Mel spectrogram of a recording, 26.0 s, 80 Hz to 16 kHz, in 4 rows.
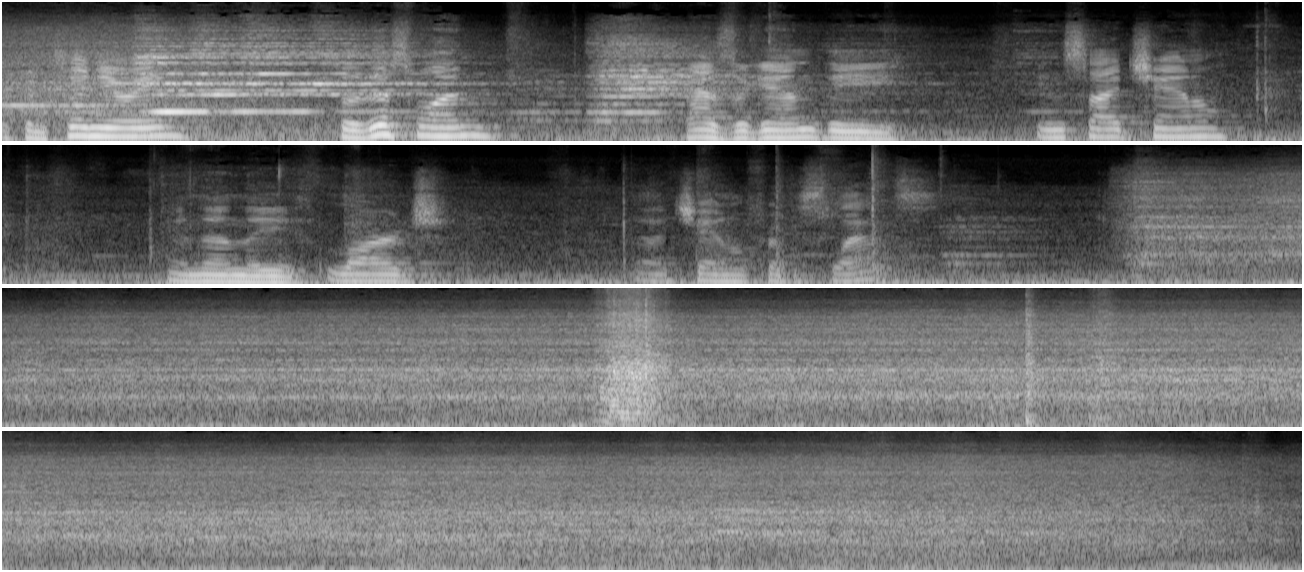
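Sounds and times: loud steady hissing: 0:12.1 - 0:26.0.

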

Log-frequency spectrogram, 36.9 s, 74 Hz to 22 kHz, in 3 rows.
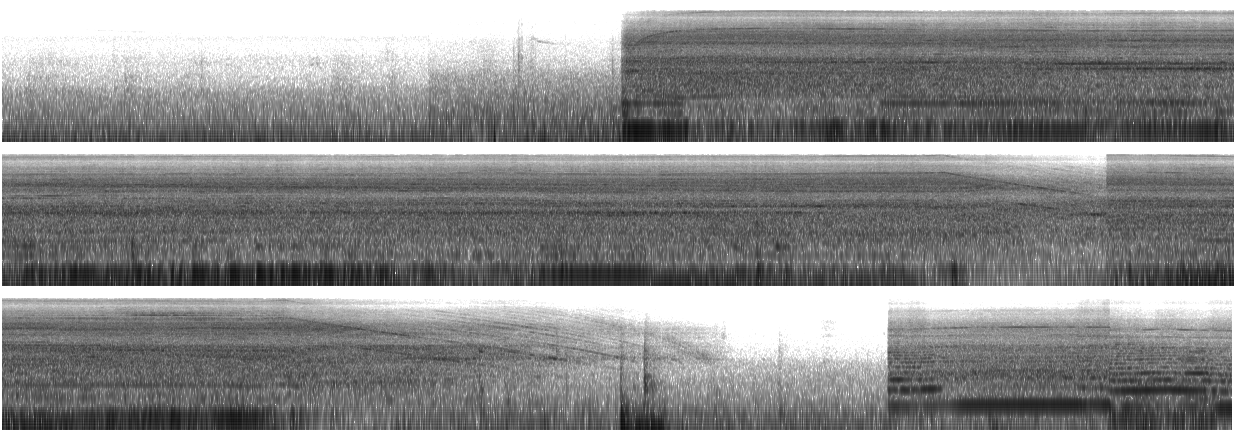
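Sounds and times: circular saw cutting board: 0:06.0 - 0:31.9, 0:33.5 - 0:36.9
thump: 0:30.8 - 0:31.4.

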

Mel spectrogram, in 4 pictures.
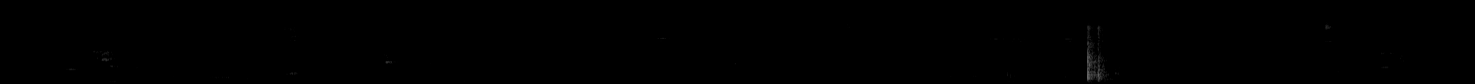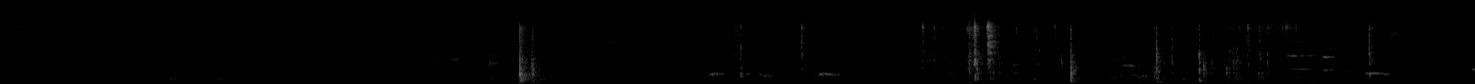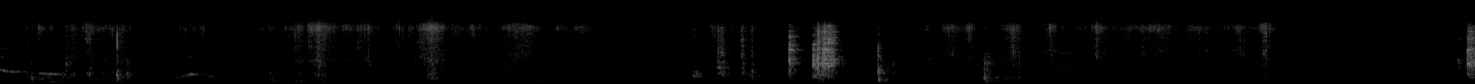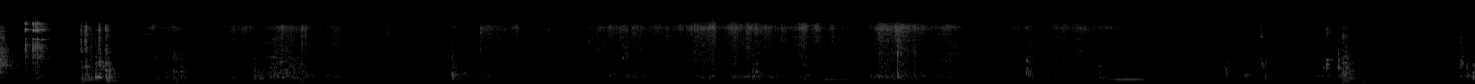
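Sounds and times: plastic wrapping crinkling: 0:24.0 - 0:28.6, 0:29.5 - 0:37.0, 0:38.4 - 0:43.2, 0:45.5 - 0:57.5
cardboard rustling: 0:45.6 - 0:55.8.

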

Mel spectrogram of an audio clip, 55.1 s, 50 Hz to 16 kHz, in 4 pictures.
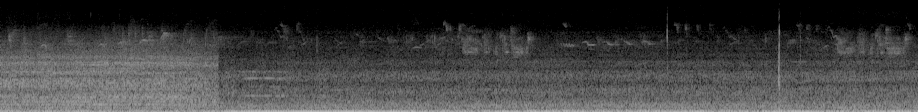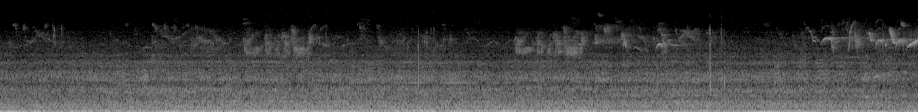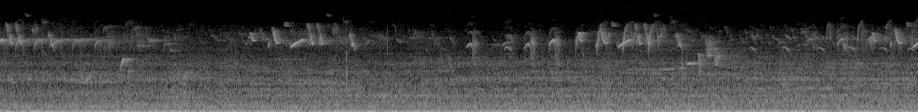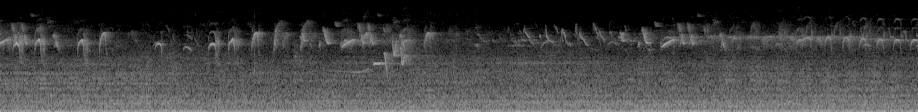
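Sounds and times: small birds chirping: 0:00.0 - 0:55.0
steady low rumble: 0:00.0 - 0:55.0.

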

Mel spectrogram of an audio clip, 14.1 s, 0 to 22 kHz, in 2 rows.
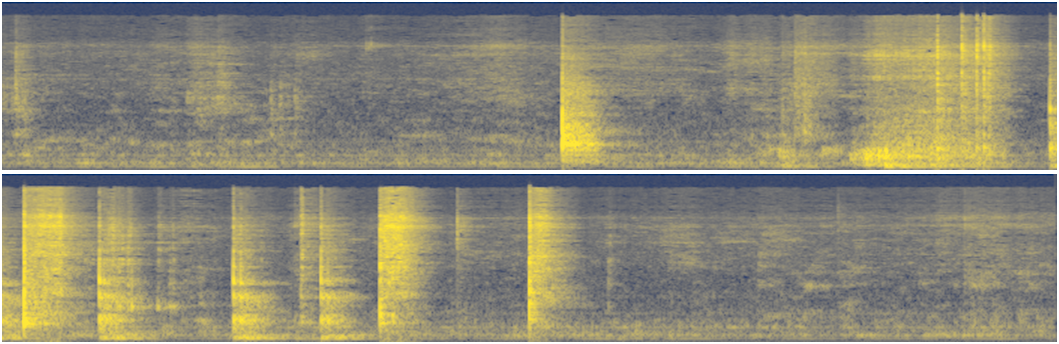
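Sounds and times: steel plate scraping bowl rim: 0:05.7 - 0:07.7, 0:09.6 - 0:09.9.

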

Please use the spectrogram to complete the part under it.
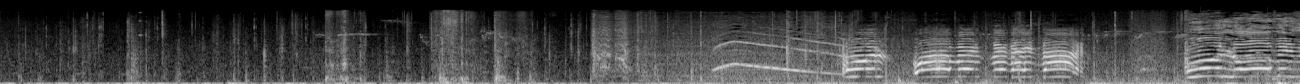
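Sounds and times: clops and knocks: 0:00.0 - 0:13.0
police siren: 0:07.0 - 0:09.5.

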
